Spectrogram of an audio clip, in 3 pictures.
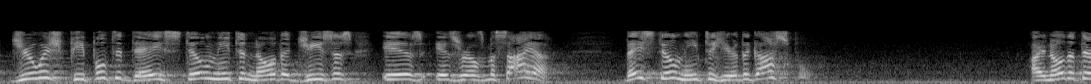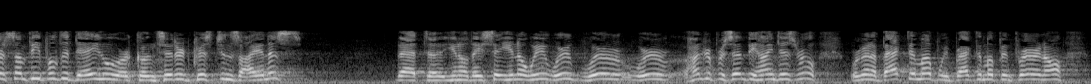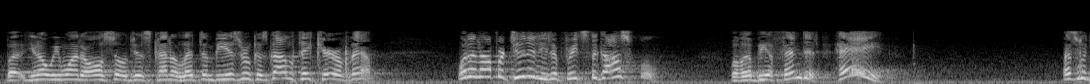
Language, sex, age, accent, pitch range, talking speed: English, male, 60-79, American, 200-260 Hz, 175 wpm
